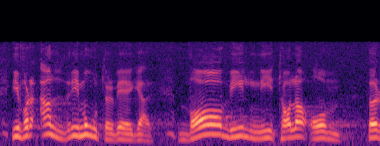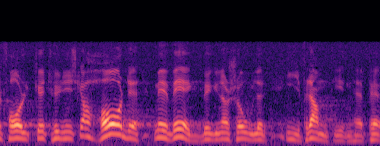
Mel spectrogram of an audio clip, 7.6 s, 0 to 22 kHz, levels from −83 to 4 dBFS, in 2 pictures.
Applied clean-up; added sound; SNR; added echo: none; none; none; none.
